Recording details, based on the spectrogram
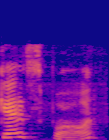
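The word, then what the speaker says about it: quel: we will use the question word q u e l because the noun is masculine singular so Kel spu with s it will become Kel ESU with inversion it becomes kelp the next example I've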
